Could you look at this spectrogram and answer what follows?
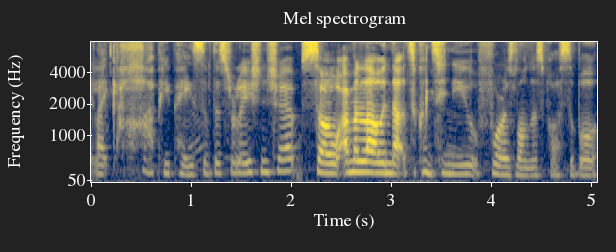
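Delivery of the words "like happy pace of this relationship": soft whispered aside. Real, not acted. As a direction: whisper it gently. Whispered aside about slow pace.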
